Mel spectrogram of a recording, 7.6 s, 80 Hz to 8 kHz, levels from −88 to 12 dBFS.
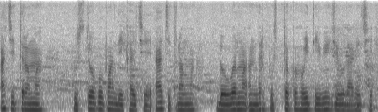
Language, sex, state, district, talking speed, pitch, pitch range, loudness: Gujarati, male, Gujarat, Valsad, 135 wpm, 115 Hz, 110-125 Hz, -17 LUFS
